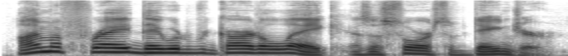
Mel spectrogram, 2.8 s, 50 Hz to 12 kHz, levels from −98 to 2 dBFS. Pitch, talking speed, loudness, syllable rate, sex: 160 Hz, 275 wpm, -15 LUFS, 6.5 syllables/s, male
